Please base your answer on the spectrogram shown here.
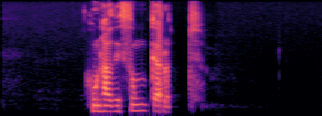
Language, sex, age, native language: Icelandic, male, 20-29, Icelandic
